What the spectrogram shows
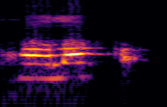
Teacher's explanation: Kha is heavy and the qaf is heavy and between them lam is light.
